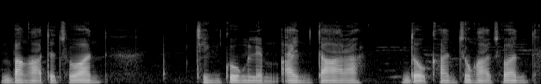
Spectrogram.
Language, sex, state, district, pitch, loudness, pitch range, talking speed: Mizo, male, Mizoram, Aizawl, 90 Hz, -24 LUFS, 90-95 Hz, 135 wpm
